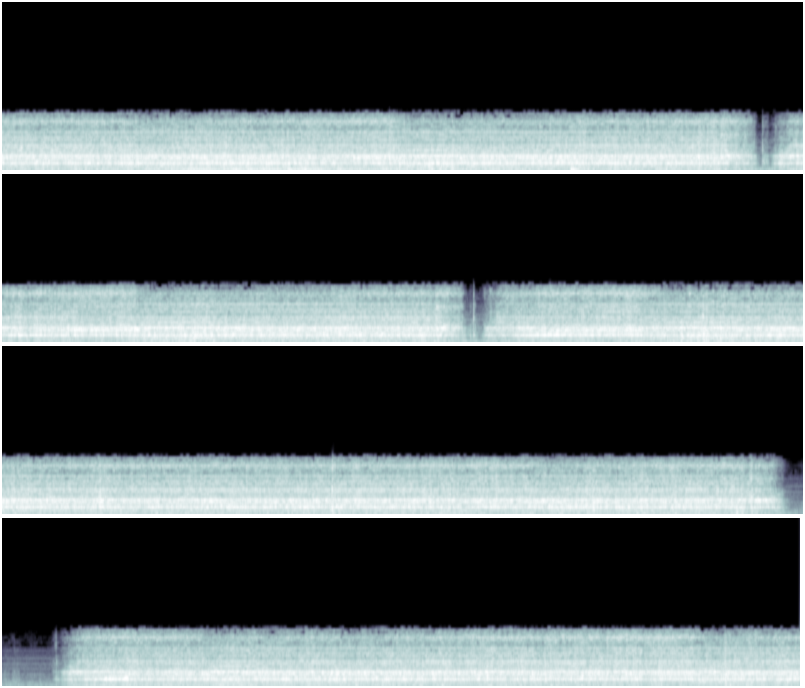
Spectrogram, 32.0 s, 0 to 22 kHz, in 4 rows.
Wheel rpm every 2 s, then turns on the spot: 160, 160, 160, 140, 130, 160, 110, 160, 160, 160, 160, 140, 80, 160, 160, 160.
none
